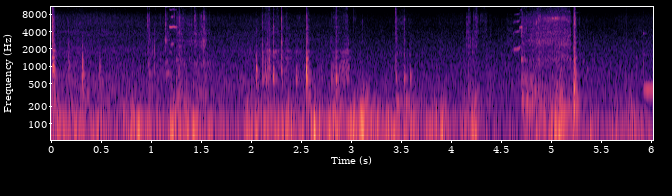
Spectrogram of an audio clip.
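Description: Clicks, knocks and rattles of a plastic course-certification stamp on a coiled cord being handled and put back into its wooden box. There is a longer scrape and rattle near the end, and a low wind rumble on the microphone throughout.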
